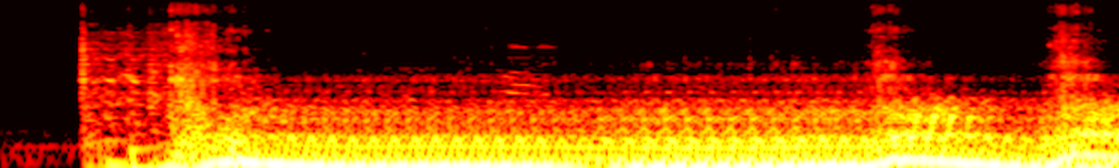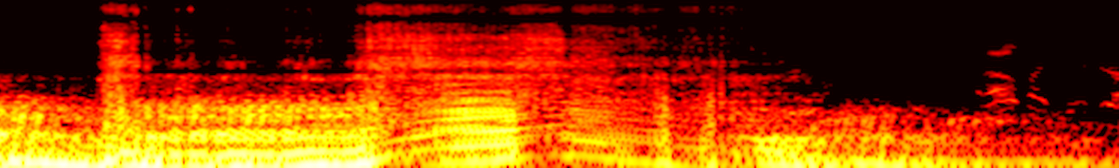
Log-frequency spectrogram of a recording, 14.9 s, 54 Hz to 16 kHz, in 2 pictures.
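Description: A Chevy 3500 pickup with partly redone exhaust fires up and revs hard, its loud, rough engine roaring close by for most of the span before easing down, with a voice speaking over it.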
